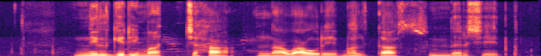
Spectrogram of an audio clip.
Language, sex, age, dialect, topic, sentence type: Marathi, male, 25-30, Northern Konkan, agriculture, statement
